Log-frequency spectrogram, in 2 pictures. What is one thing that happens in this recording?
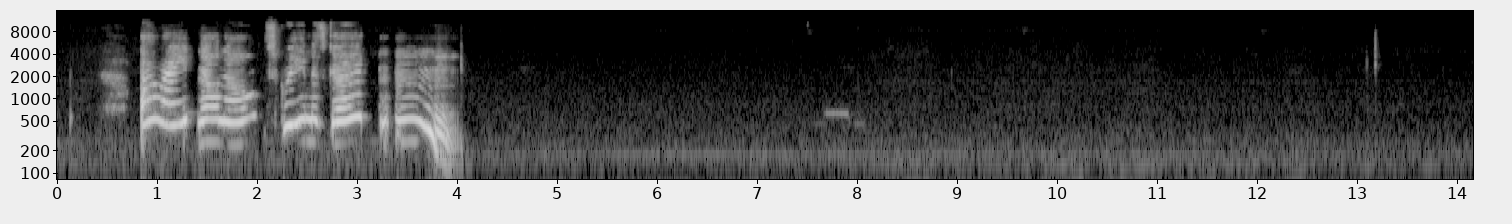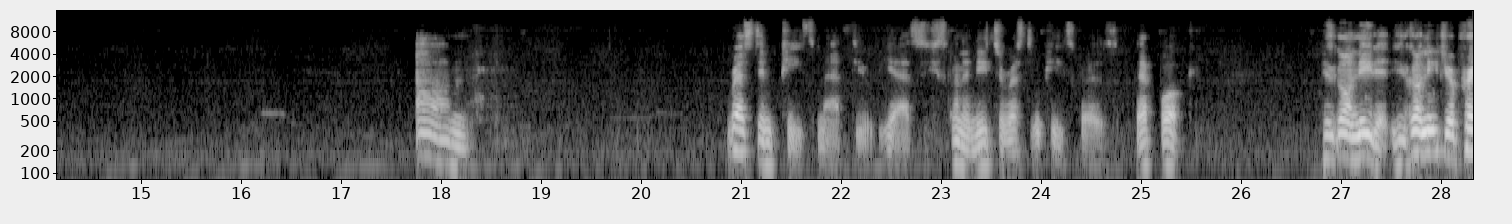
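A woman speaks with animation through a microphone, in pauses.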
